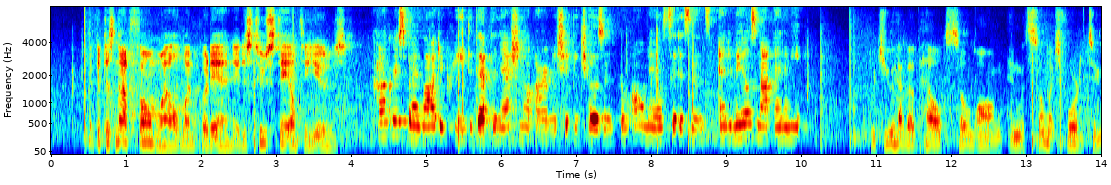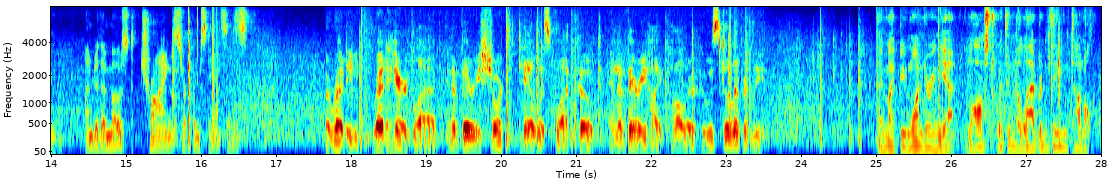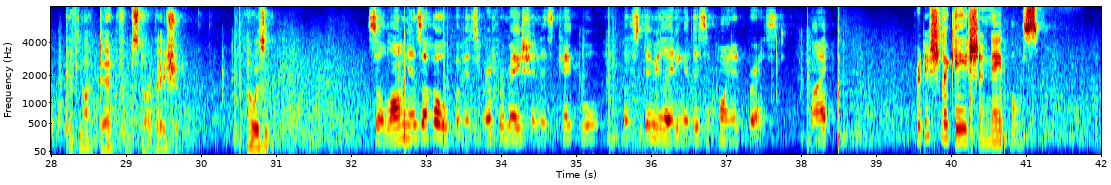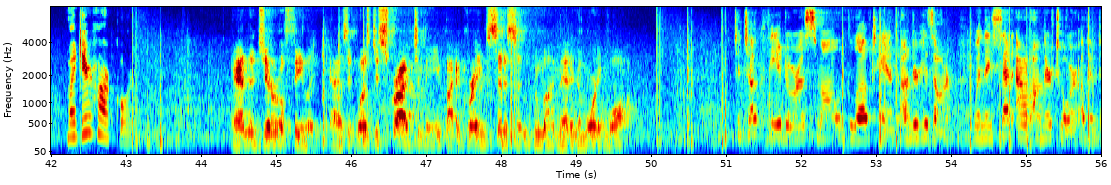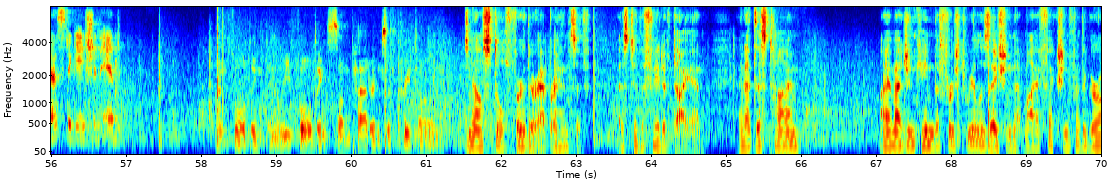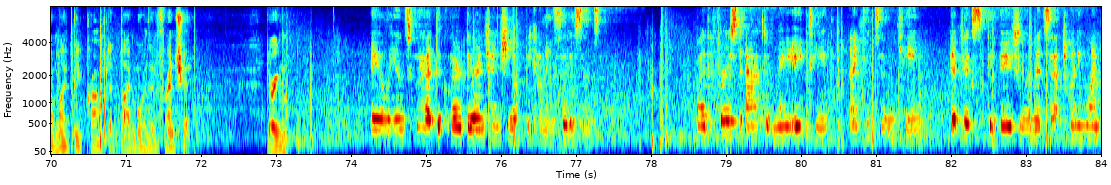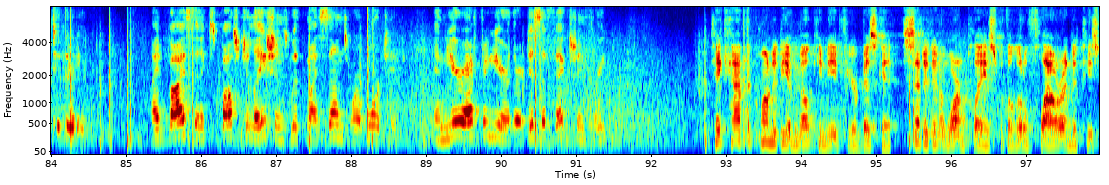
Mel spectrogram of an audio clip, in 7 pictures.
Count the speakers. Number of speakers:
9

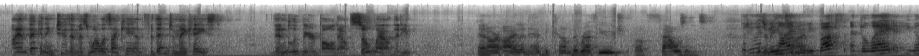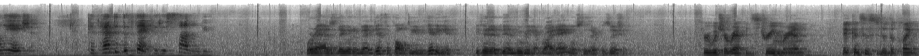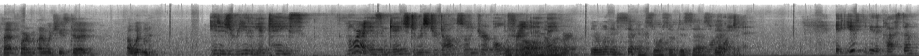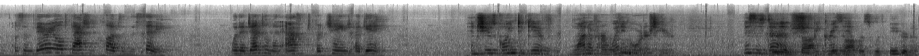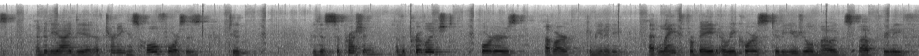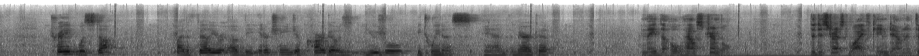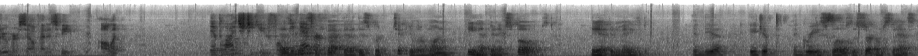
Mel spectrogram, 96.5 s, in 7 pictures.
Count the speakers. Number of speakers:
7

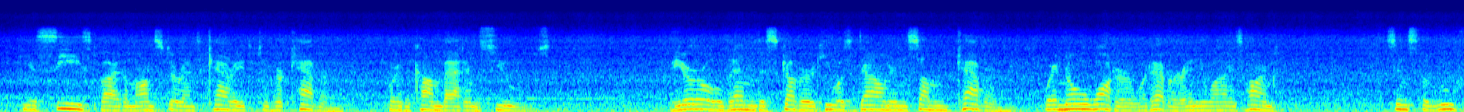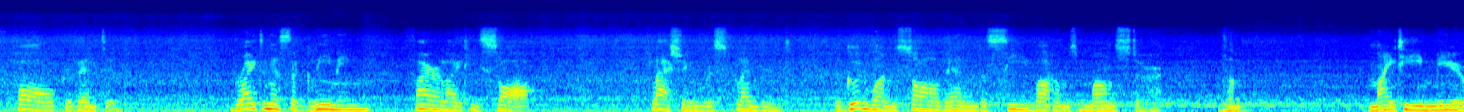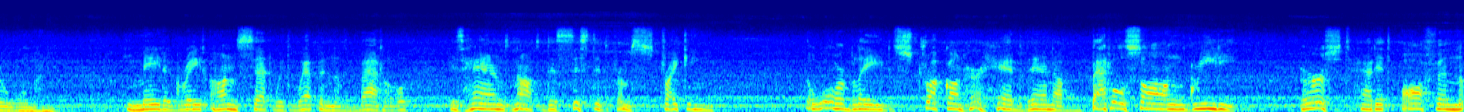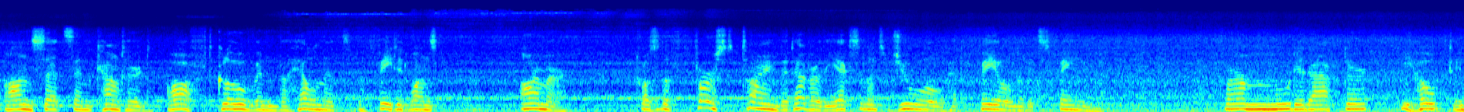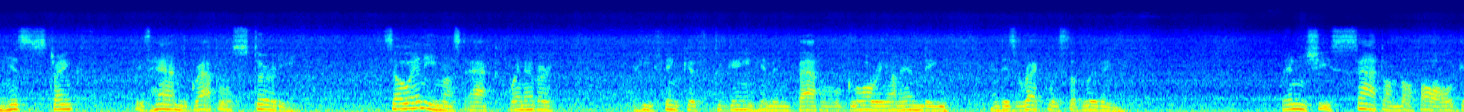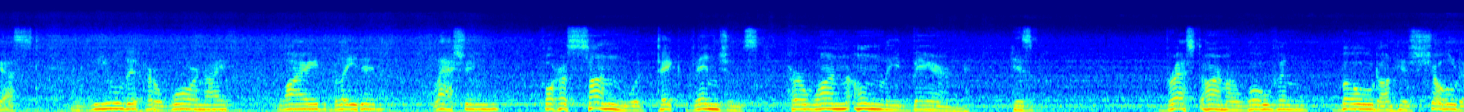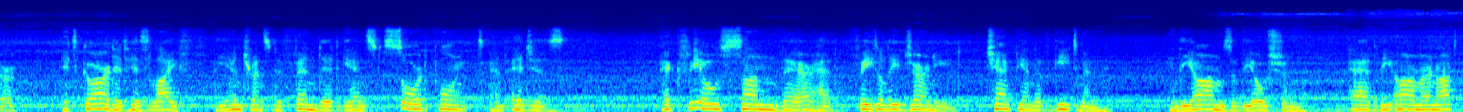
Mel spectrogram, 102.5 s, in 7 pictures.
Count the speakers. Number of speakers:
1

